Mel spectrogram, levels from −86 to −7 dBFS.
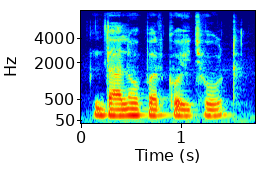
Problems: constant background noise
